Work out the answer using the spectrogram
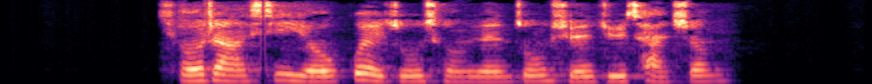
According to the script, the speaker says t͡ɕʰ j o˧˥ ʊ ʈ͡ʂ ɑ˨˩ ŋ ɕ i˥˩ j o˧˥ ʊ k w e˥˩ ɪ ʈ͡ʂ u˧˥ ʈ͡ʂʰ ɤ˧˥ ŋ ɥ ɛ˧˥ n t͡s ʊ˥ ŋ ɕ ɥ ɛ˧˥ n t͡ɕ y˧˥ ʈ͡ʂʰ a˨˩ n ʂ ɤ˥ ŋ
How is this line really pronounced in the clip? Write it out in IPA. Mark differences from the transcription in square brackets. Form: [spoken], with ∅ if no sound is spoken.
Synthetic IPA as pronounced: t͡ɕʰ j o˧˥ ʊ ʈ͡ʂ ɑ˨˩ ŋ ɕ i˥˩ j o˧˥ ʊ k w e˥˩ ɪ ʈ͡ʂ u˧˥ ʈ͡ʂʰ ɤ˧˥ ŋ ɥ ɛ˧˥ n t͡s ʊ˥ ŋ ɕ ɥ ɛ˧˥ n t͡ɕ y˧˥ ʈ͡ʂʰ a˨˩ n ʂ ɤ˥ ŋ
